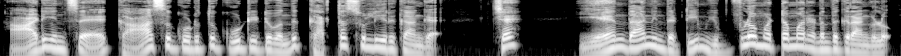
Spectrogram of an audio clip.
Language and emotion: Tamil, disgusted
